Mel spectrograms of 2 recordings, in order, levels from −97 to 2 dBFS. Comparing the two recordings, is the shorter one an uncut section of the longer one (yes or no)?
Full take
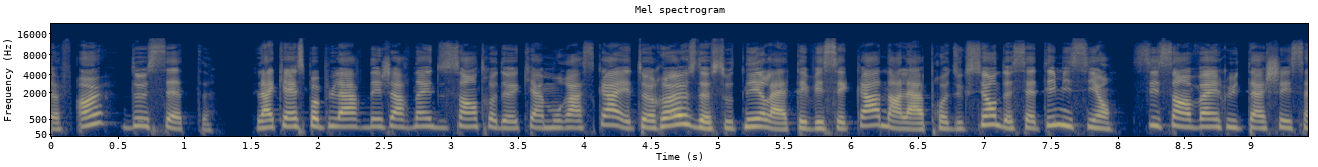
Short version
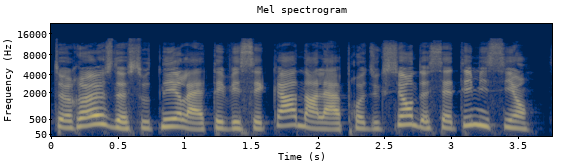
yes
